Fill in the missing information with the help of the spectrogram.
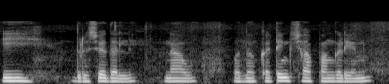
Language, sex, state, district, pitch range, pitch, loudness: Kannada, male, Karnataka, Koppal, 145-155 Hz, 145 Hz, -17 LUFS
